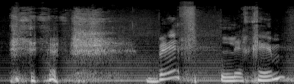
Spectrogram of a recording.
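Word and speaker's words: בית לחם: decir bet casa lejem si nunca escupido no va a poder pronunciar eso lejem bet lejem o betleem quiere decir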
